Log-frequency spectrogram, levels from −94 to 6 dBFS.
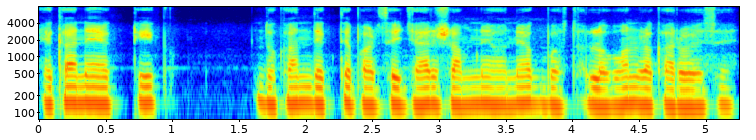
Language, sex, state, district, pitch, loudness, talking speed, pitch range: Bengali, male, Assam, Hailakandi, 140 Hz, -19 LUFS, 135 wpm, 135-145 Hz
